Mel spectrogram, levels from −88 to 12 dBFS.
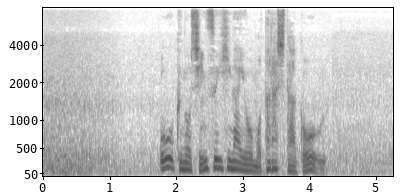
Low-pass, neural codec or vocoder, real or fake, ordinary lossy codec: none; none; real; none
